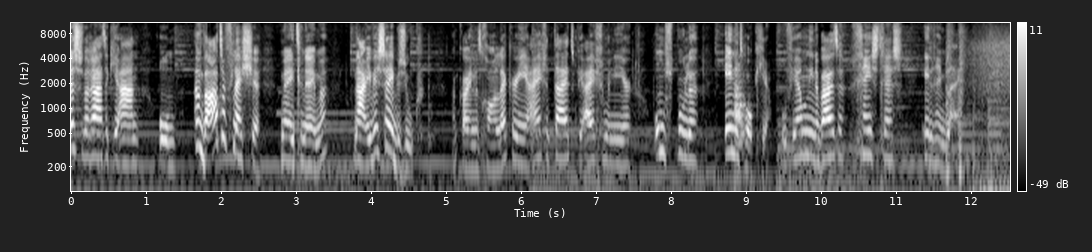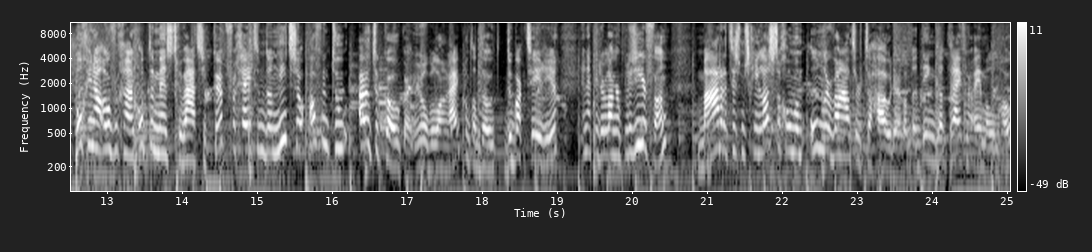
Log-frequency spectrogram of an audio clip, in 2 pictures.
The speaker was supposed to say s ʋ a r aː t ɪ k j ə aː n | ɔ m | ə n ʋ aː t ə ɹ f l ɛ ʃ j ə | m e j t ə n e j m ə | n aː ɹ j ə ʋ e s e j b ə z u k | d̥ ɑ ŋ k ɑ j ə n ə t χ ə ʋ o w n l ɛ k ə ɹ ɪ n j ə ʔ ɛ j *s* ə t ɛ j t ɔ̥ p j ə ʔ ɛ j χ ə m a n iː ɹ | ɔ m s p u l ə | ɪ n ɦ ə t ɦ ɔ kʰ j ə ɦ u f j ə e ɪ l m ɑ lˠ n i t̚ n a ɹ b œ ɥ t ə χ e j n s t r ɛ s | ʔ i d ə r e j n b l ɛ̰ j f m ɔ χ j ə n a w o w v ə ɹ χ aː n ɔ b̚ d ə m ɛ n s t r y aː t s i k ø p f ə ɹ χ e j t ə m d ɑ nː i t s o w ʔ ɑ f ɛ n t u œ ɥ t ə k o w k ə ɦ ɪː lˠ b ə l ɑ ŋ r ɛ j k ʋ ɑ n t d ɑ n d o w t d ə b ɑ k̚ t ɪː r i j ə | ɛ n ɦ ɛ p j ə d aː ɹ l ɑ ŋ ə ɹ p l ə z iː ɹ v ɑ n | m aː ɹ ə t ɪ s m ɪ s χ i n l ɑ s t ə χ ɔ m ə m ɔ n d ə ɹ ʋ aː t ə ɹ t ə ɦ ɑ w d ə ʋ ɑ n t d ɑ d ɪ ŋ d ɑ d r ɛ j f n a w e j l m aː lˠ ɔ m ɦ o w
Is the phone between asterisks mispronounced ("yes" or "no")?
yes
